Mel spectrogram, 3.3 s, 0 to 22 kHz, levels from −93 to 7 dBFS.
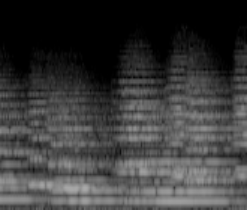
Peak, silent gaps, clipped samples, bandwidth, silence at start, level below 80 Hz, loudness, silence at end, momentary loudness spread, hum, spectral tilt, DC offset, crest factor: -20 dBFS; none; under 0.1%; 9.4 kHz; 0 s; -64 dBFS; -33 LUFS; 0 s; 6 LU; none; -6.5 dB/octave; under 0.1%; 14 dB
